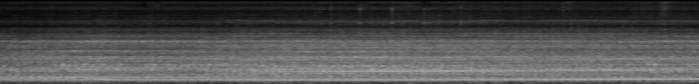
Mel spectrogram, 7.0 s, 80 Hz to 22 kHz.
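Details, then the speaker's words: 2014 Dodge Charger Pursuit 5.7L HEMI, 5-speed automatic, 116,000 miles, 61°F, driving, heard inside through driveshaft tunnel after heavy rain; whine rising in pitch with speed; owner suspects rear axle, transmission or driveshaft hanger bearing. "yeah the sound changes with uh speed"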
